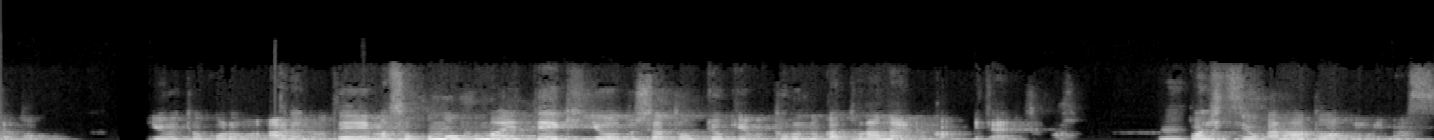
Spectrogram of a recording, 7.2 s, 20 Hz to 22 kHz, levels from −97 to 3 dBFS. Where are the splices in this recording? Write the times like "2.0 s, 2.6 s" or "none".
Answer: none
